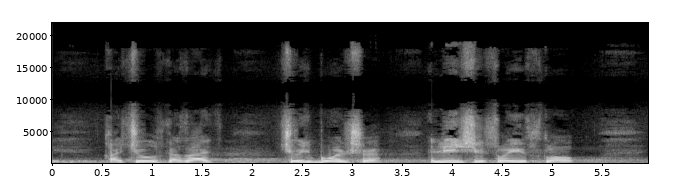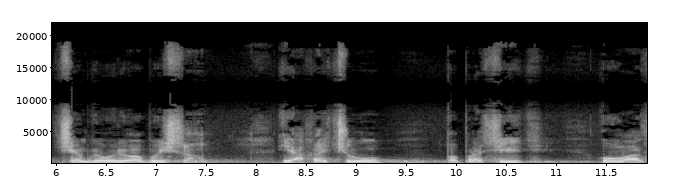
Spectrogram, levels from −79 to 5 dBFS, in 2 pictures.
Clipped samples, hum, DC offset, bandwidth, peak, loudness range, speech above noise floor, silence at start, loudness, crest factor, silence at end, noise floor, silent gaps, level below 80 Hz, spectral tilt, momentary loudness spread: under 0.1%; none; under 0.1%; 19.5 kHz; 0 dBFS; 3 LU; 21 dB; 0 s; -13 LUFS; 14 dB; 0 s; -33 dBFS; none; -46 dBFS; -4.5 dB/octave; 19 LU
